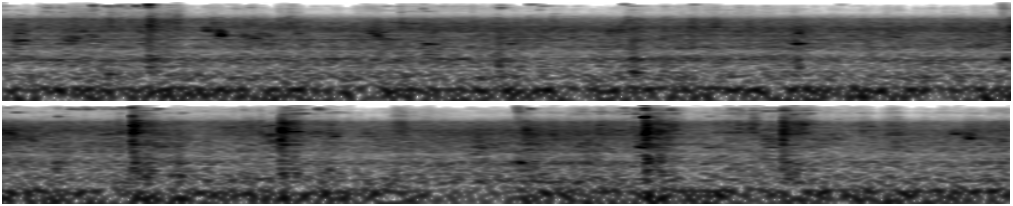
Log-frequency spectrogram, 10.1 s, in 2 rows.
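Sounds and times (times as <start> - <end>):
train wheels rumbling on rails: 0.0 - 10.0
wheel clacks over rail joints: 5.0 - 9.6.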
